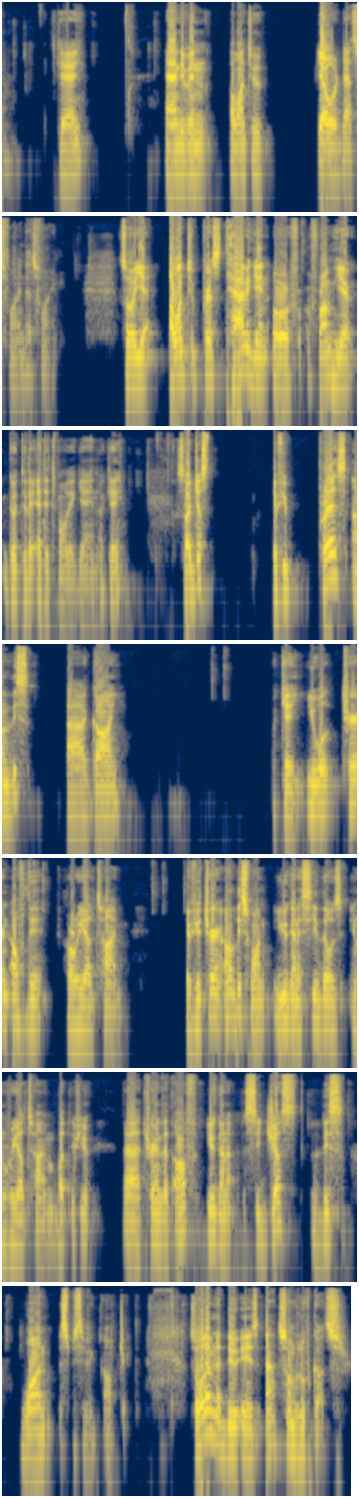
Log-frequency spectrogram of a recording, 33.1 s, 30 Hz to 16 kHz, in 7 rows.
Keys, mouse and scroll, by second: 0.1 scroll up 1, 0.4-2.1 shift+middle drag, 2.1 scroll up 1, 2.3-5.8 shift+middle drag, 5.8 scroll down 1, 6.0-9.0 middle drag, 9.0-11.0 drag, 11.0-17.3 middle drag, 17.3 click, 19.6 click, 21.2 click, 21.7-23.5 drag, 23.5-26.1 middle drag, 26.1 click, 26.6 middle click, 26.8 scroll up 1, 27.1 middle click, 27.8 scroll down 1, 28.0 middle click, 28.7 scroll up 2, 29.0 shift+middle click, 29.2-29.8 scroll down 1, 29.8 middle click, 30.1-30.5 scroll up 1, 30.5-30.9 scroll down 1, 30.9 shift+middle click, 31.8-33.0 scroll down 1.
